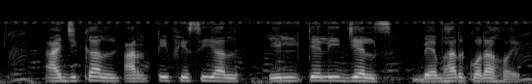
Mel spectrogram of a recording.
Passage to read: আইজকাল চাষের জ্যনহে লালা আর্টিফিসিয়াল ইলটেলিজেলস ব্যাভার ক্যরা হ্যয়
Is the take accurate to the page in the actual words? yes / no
no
